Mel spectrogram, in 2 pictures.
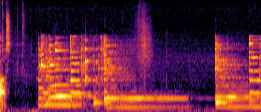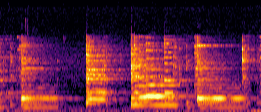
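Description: Soloed guitar track from a song mix playing a run of chords, each struck chord ringing out into the next, with short breaks between phrases: a big, full sound.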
